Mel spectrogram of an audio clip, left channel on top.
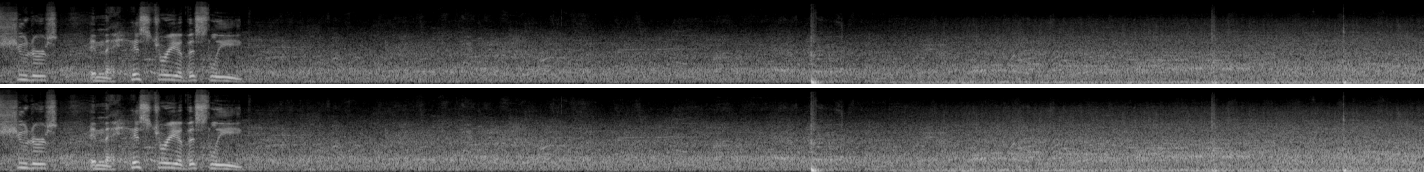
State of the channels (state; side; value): quieter; left; 3.4 dB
